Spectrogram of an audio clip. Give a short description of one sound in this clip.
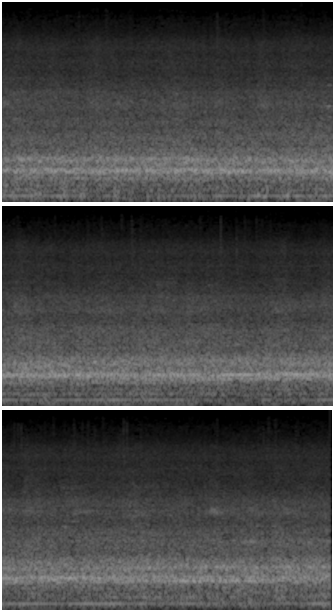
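A subway car rumbles and hums steadily along the tracks.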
